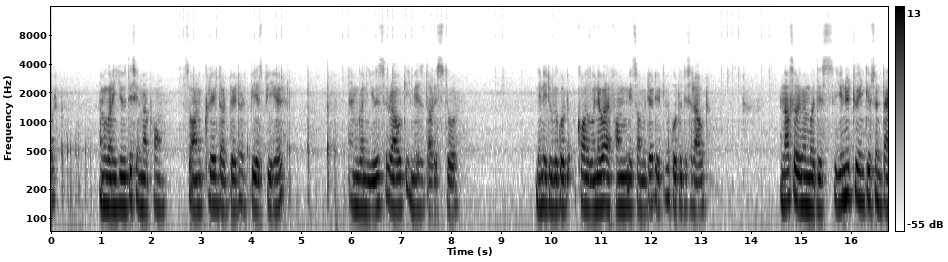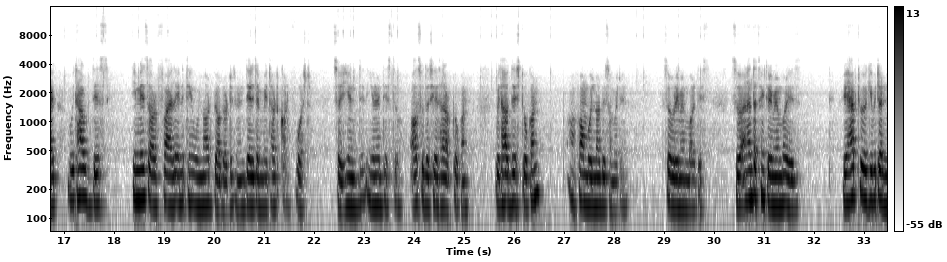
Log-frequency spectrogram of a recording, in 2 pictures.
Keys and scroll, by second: 0.6 ctrl+s, 4.1 ctrl+s, 5.1 ctrl+z, 5.9 ctrl+s.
